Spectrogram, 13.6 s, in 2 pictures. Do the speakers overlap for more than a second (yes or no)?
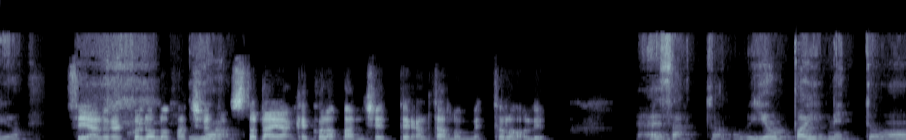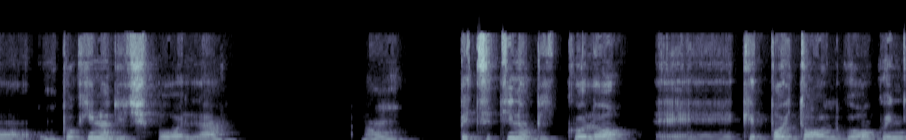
no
